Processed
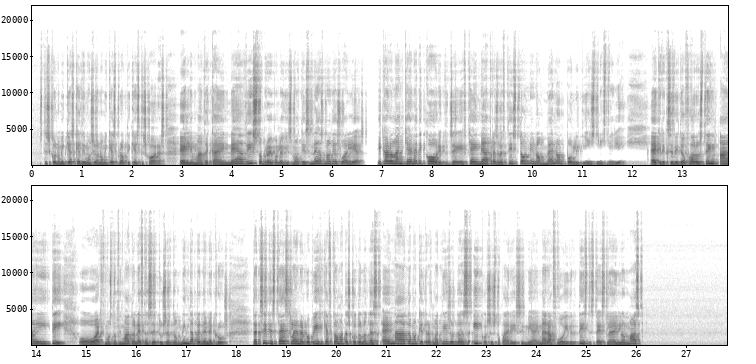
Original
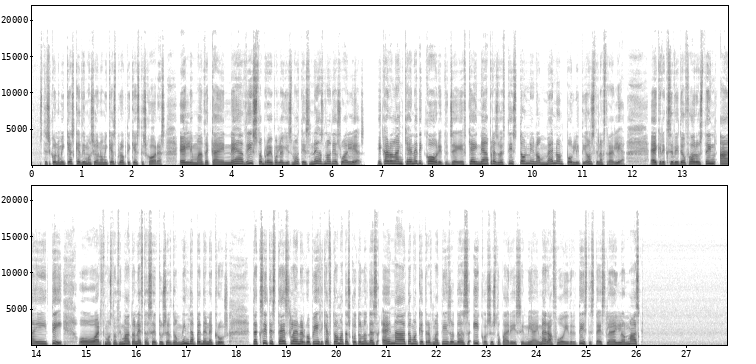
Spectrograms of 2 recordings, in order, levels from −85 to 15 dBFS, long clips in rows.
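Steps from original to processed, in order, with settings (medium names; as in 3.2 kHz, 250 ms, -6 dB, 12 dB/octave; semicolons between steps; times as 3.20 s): 10.93–12.30 s: elliptic band-stop 450–3200 Hz, stop band 40 dB; delay 78 ms -11.5 dB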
